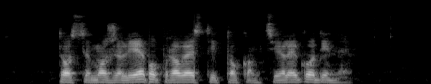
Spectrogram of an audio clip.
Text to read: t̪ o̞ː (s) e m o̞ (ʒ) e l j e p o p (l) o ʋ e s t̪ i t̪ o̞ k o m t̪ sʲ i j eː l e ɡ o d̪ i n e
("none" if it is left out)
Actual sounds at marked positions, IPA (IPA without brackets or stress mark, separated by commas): s, ʒ, ɾ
